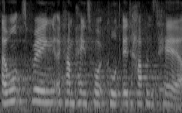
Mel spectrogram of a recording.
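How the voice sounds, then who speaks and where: Over music in the background and with audible room echo, a woman talks at a very fast pace in a monotone, flat intonation. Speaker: student election candidate. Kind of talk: campaign speech.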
